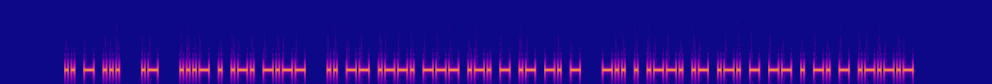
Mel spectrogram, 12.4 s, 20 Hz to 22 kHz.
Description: Morse code, heard as a keyed tone, about 30 wpm, 700 Hz. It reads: ITS A VERY IMPORTANT DEPARTMENT.
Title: Sentences from Top 1000 Words - Review Part 5 - 30wpm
